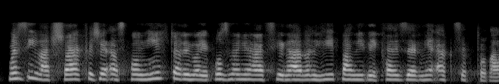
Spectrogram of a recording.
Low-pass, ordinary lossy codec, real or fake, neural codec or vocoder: 7.2 kHz; none; fake; codec, 16 kHz, 1 kbps, FreqCodec, smaller model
